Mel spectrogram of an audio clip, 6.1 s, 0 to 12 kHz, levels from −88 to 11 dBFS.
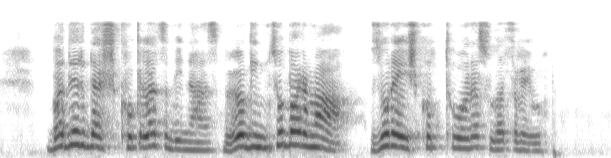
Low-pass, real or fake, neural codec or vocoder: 7.2 kHz; fake; codec, 16 kHz, 4 kbps, FreqCodec, smaller model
